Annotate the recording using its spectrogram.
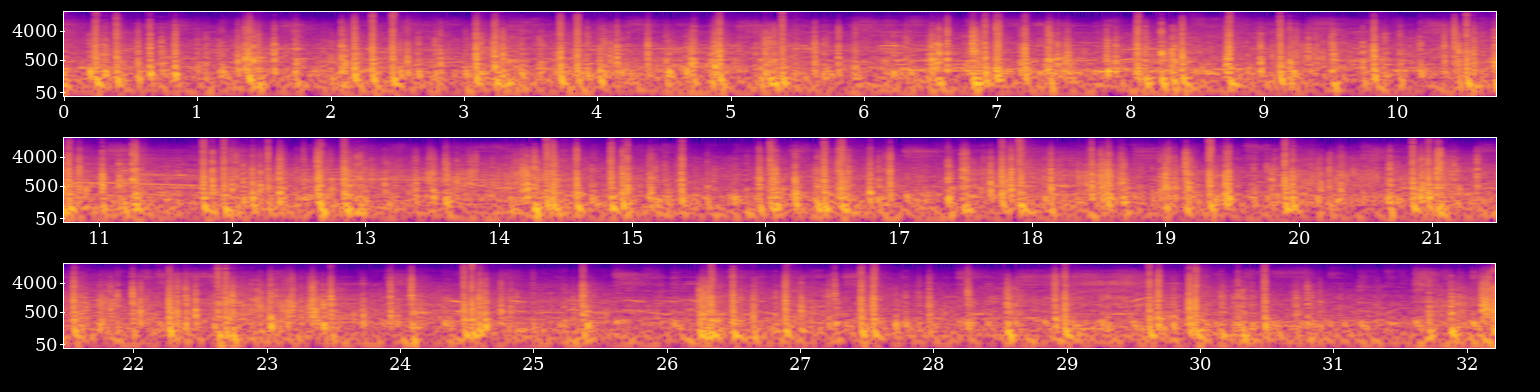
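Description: Aerial firework shells bursting in a dense, continuous barrage, many bangs a second with no pause.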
